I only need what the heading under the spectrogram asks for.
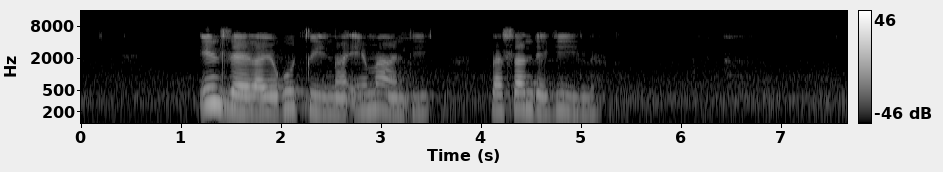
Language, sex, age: Swati, female, 20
